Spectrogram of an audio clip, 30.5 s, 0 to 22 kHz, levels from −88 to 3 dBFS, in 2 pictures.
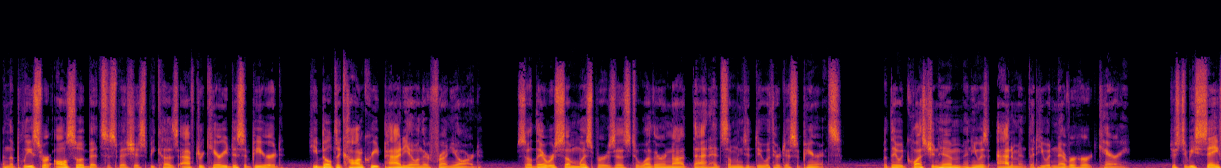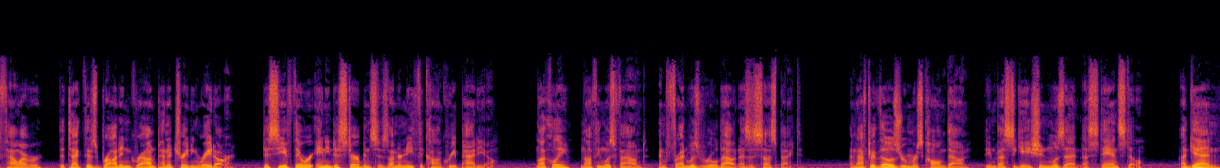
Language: English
